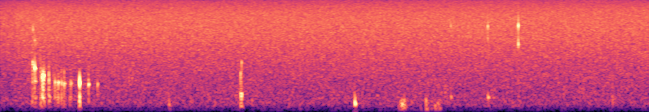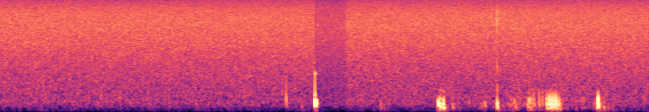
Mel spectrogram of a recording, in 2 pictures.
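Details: Soft, irregular gurgles and brief rumbles over a quiet hiss, clustered at the start and end, after a McDonald's lunch and pizza breakfast: ordinary digestive bowel sounds.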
